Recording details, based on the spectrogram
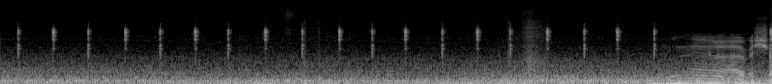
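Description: A DAF truck rolls through light city traffic in Cologne, Germany in Euro Truck Simulator 2, its engine a steady low rumble with regular ticking, a brief hiss, and a rising engine note near the end as a voice talks over it.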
